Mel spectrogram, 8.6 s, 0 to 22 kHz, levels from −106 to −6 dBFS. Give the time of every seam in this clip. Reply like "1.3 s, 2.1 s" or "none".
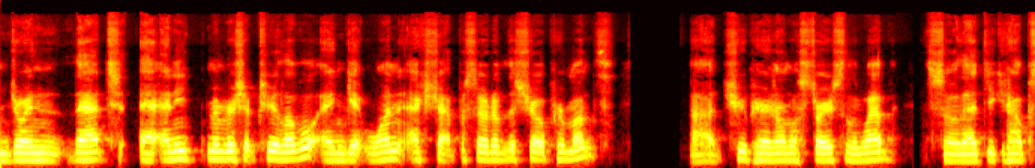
7.7 s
